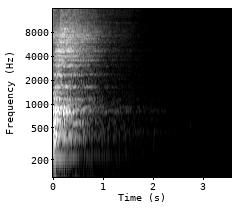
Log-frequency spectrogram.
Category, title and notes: Music > Solo percussion
Recording ook a crash cymbal with all variations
